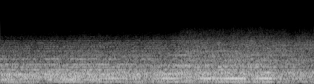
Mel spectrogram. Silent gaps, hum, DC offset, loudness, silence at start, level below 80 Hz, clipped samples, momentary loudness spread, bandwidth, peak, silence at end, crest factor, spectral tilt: none; none; under 0.1%; -18 LUFS; 0 s; -38 dBFS; under 0.1%; 3 LU; 5.2 kHz; -4 dBFS; 0 s; 12 dB; -9.5 dB/octave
